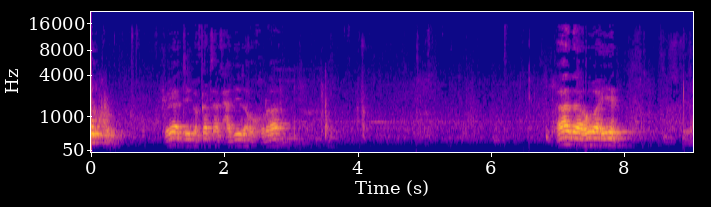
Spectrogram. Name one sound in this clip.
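An elderly man speaks calmly and slowly into a close microphone, with pauses.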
